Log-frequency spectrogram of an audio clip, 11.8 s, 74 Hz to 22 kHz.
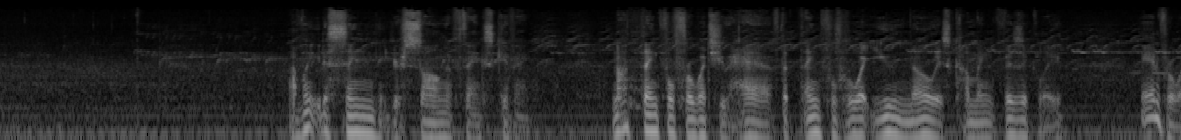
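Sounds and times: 
faint bird song with thin high whistling notes: 0.0 - 11.8
speech: 2.9 - 10.7, 11.4 - 11.8.

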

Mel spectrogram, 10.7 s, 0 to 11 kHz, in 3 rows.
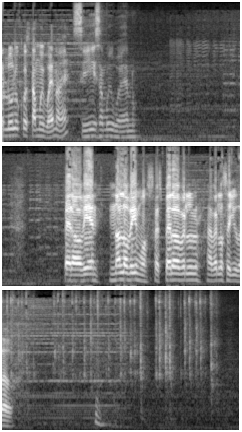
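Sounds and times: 
speech: 0.0 - 2.2, 4.5 - 7.4, 8.5 - 8.7
computer keyboard typing: 6.7 - 10.5.

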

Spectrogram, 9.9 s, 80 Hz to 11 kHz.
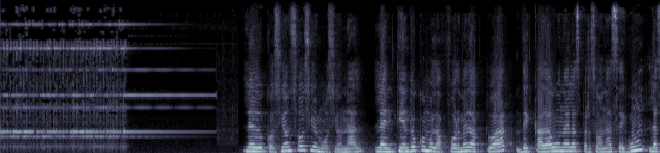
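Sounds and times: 
telephone bell ringing with an incoming call: 0.0 - 3.5
speech: 3.6 - 9.9.

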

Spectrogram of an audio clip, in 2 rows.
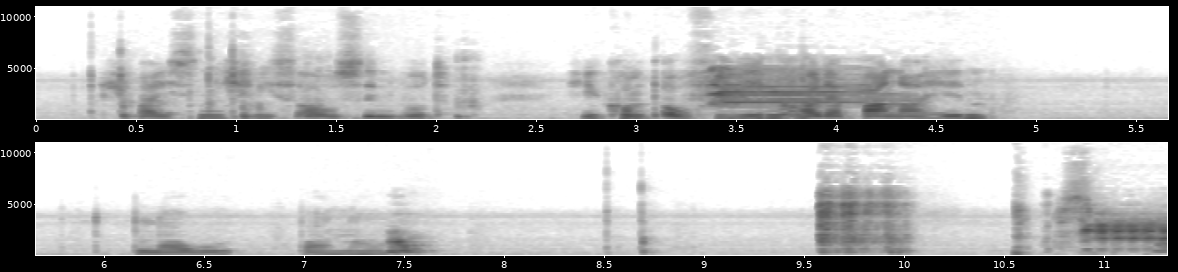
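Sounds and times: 
speech: 0.5 - 4.9, 6.2 - 7.7
sheep bleating: 3.4 - 4.3, 10.8 - 11.3.

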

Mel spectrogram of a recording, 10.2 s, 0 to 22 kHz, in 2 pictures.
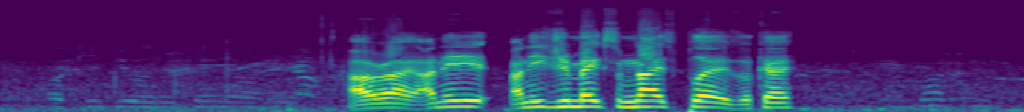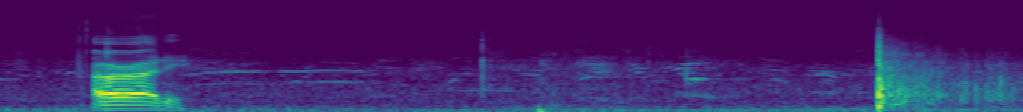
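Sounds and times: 
steady murmur at a ballpark: 0.0 - 10.2
speech: 0.5 - 4.1, 5.6 - 6.1
fireworks going off outdoors at a ballpark: 9.5 - 10.2.

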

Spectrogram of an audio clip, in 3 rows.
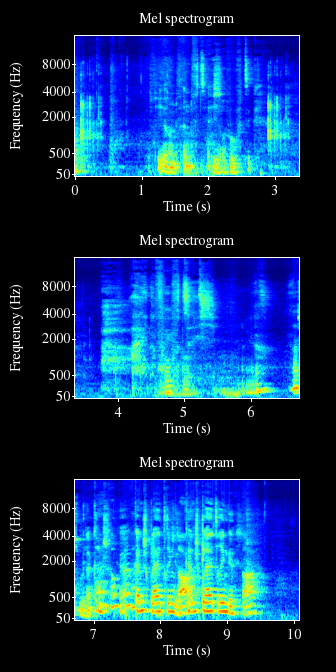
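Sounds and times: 
dice tumbling across a hard surface: 0.0 - 0.8, 2.8 - 3.3
speech: 1.2 - 3.0, 4.7 - 9.6.

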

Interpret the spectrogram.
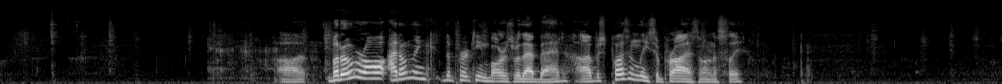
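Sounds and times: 
soft clicks and light clatters: 0.1 - 2.0, 7.2 - 10.0
liquid pouring and gurgling into a cup: 2.0 - 3.3
speech: 2.8 - 7.6.

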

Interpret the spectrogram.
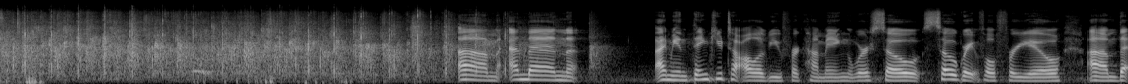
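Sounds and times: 
audience applause: 0.0 - 6.1
speech: 4.6 - 5.9, 6.6 - 11.2.

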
